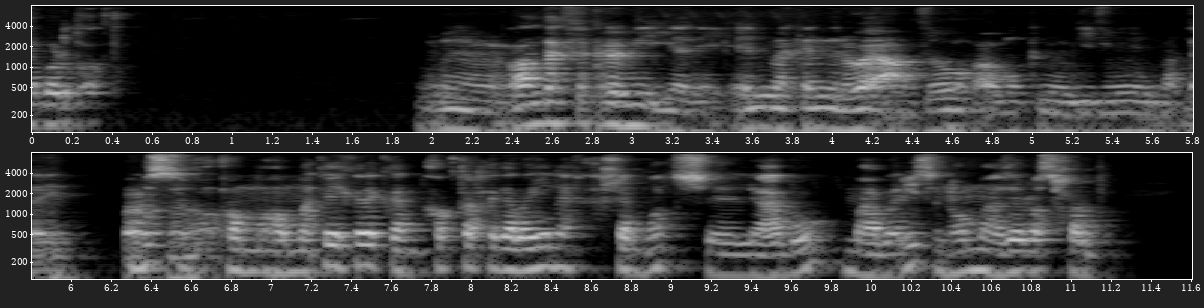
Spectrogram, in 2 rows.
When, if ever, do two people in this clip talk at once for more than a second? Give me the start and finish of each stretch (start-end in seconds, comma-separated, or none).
none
